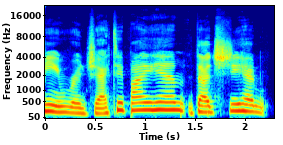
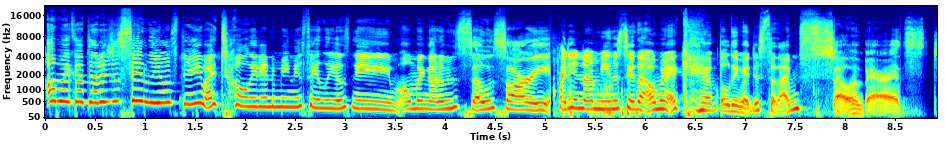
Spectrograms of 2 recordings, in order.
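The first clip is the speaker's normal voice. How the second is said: fake embarrassment, high and swooping; 8 semitones higher than usual. Retelling a contestant saying a name by mistake: imitating fake embarrassment. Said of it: "how embarrassed she is and how bad she feels".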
